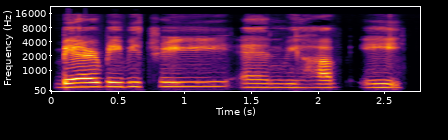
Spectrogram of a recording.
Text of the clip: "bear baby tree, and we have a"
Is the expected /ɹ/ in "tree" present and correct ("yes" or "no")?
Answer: yes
